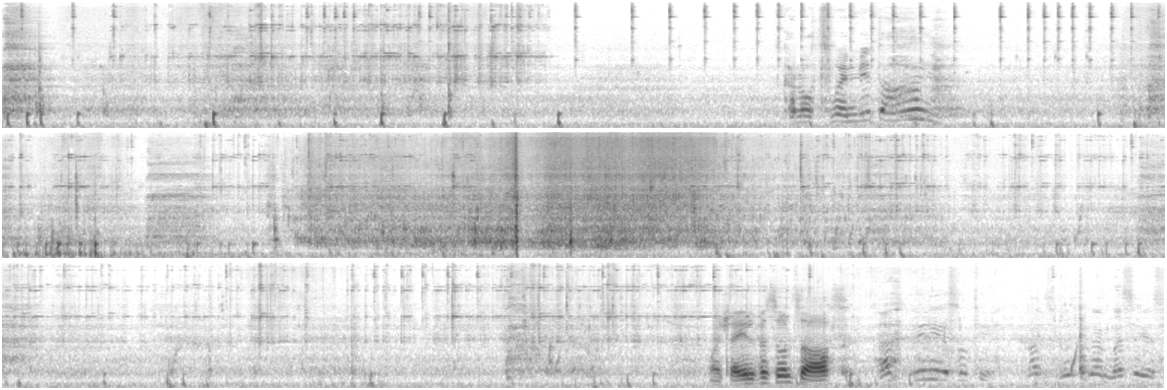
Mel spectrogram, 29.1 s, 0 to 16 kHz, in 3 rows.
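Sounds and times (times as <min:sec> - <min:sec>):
fishing gear clicks and clinks: 0:00.0 - 0:04.9, 0:05.6 - 0:26.6
water rushing and splashing: 0:11.9 - 0:16.6.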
